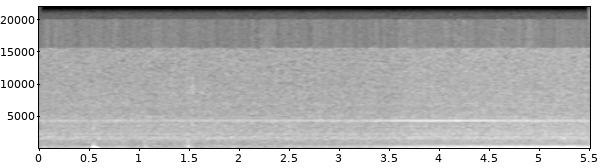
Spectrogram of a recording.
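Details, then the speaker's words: Modified 300B vacuum tube amplifier kit, amp open, volume turned up, before fitting a hum balance pot in place of fixed resistors: faint steady low buzzy drone; mains hum from unbalanced heater supply. "I turned up the volume. I had this kind of hum. So I had to catch the hum first,"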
